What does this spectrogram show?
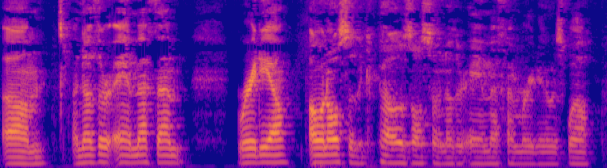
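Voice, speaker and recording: Halting man in casual show-and-tell. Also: mid-range voice, level tone, darkish tone. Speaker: hobbyist presenter of a weather radio collection. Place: indoors, in a room at home.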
